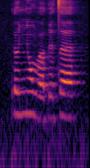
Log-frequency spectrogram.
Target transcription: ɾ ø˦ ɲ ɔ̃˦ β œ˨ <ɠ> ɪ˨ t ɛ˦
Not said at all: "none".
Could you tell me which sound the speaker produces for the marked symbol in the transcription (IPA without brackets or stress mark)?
ɗ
